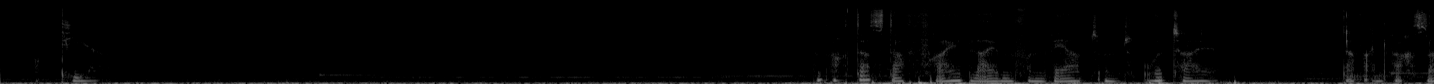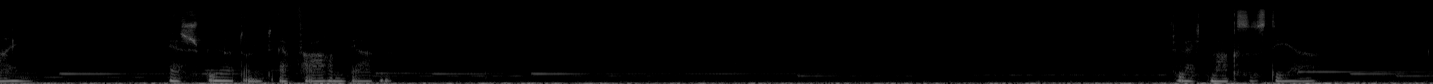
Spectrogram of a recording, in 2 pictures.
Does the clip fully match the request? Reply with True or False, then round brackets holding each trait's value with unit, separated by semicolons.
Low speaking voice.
False (145 Hz)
